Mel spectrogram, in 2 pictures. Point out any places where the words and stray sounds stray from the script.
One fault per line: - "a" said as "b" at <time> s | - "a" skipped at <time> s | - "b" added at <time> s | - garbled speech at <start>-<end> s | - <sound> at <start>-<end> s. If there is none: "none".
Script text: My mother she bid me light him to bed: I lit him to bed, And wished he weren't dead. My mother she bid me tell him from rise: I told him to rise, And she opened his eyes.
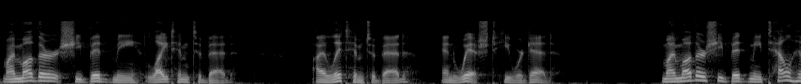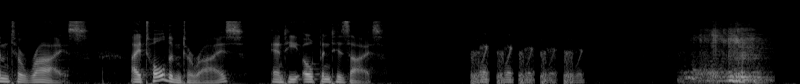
- "weren't" said as "were" at 5.1 s
- "from" said as "to" at 8.1 s
- "she" said as "he" at 10.9 s
- laugh at 12.7-13.9 s
- squeak at 14.8-15.8 s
